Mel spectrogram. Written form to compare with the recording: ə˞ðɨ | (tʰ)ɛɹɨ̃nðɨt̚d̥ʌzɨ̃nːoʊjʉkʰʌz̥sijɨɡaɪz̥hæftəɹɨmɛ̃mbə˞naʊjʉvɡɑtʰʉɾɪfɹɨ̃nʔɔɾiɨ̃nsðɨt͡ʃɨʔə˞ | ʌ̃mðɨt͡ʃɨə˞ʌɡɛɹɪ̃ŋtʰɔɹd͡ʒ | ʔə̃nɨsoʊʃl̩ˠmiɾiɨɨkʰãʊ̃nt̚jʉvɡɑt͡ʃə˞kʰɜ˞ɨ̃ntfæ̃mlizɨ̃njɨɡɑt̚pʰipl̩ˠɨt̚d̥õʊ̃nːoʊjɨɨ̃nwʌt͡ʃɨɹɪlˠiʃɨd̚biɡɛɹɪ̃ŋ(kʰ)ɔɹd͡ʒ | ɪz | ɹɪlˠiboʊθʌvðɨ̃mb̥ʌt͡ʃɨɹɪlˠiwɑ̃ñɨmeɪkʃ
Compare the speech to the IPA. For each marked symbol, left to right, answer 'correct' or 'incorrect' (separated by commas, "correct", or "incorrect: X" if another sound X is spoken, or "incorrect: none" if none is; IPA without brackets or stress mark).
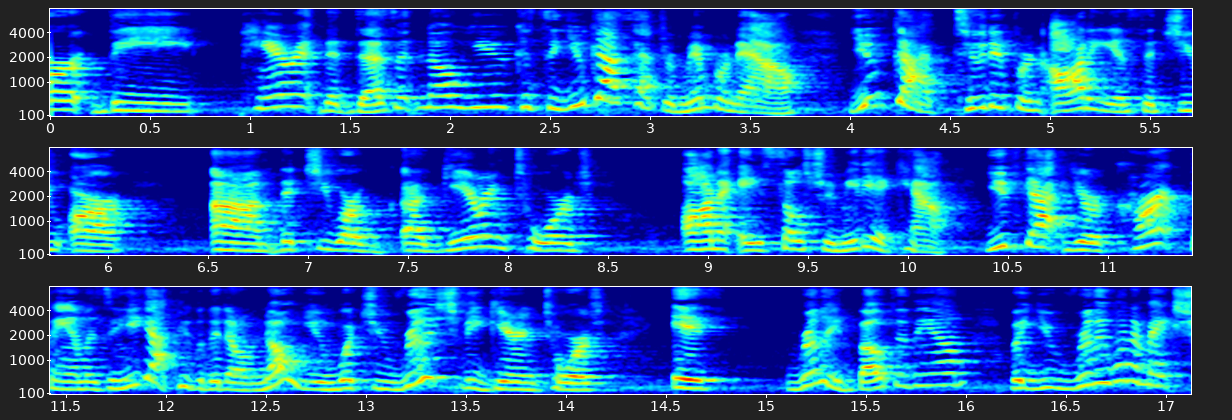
incorrect: pʰ, incorrect: tʰ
